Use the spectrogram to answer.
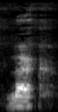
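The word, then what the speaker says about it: לֵךְ: And if it's pronounced lek, it tends to mean go, or went, or walk even.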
